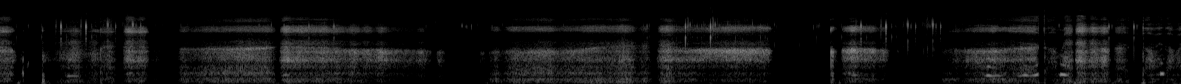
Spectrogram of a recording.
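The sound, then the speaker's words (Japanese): Deep breathing in a series of heavy, airy breaths with brief gaps between them. The rhythm is irregular and somewhat panting, steady in level across the stretch, with no clear talk over it. “深呼吸深呼吸。”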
